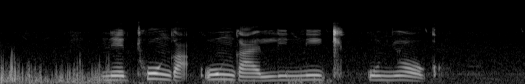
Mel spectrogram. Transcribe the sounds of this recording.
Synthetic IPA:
netʰuŋɡʱa̰uŋɡʱalinik̬ʼi̥ | uɲɔːkʼɔ

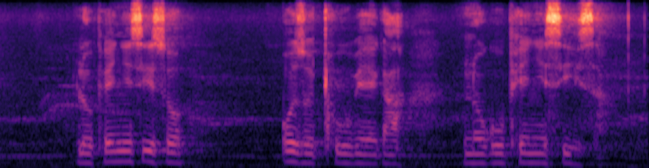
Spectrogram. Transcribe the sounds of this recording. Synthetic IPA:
lɔpʰeɲisisɔ | ɔzoǃʰuɓɛk̬a | nok̬upʰeɲisiːsḁ

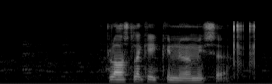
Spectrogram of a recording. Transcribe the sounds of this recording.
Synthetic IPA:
plɑːsləkekunuəmisə̰

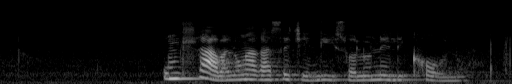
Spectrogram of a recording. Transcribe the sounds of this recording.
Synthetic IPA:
um̩ɬaɓalɔŋak̬asɛ̥t͡ʃʼentʼiswalɔnelikʰɔːnɔ

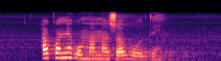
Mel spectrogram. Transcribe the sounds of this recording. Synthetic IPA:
akɔnɛʔumamazʷaβuːd̪i

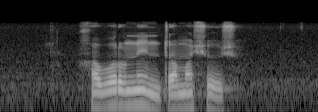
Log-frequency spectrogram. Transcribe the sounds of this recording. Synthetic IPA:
χabʊɾʊnɪn̩tʼamaʃʊːʃɔ̥

